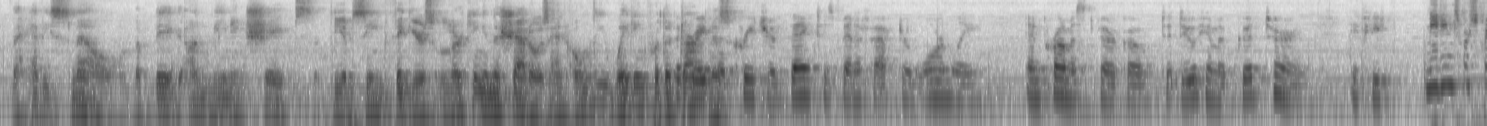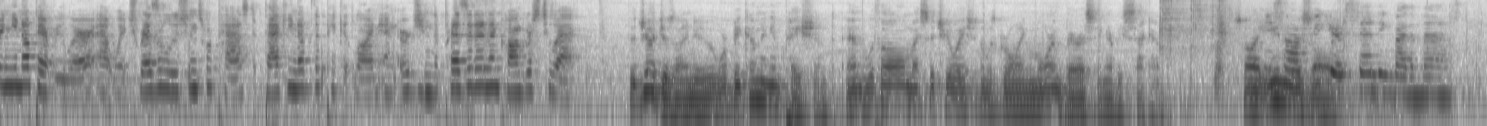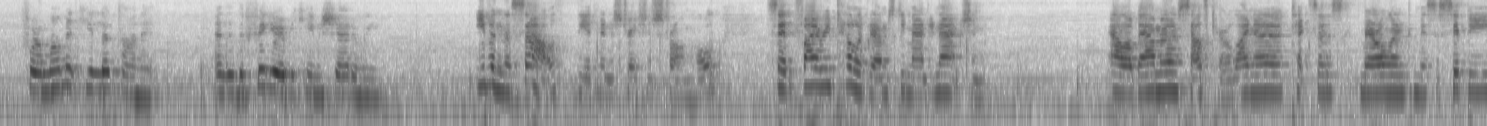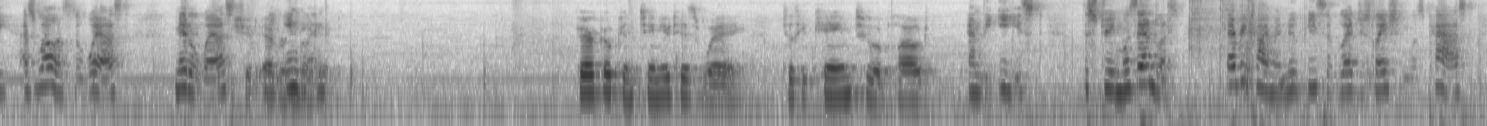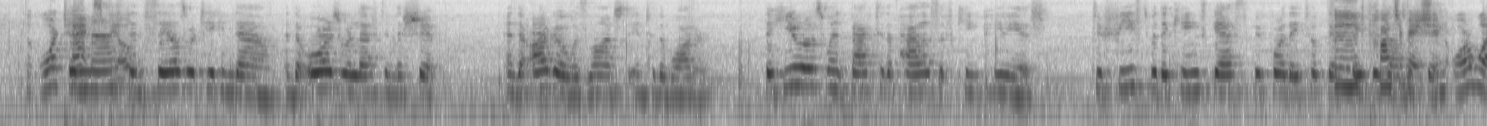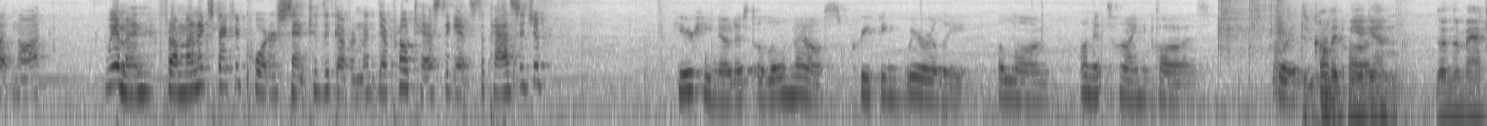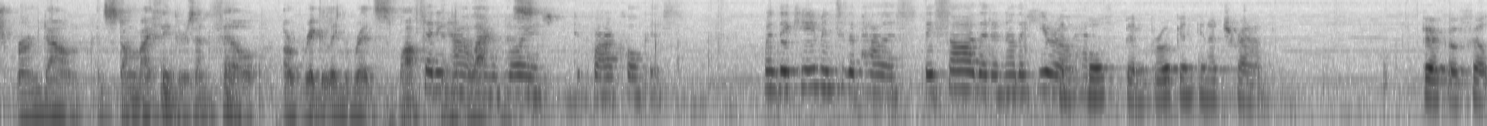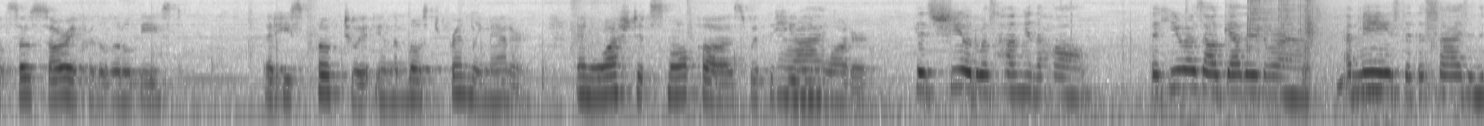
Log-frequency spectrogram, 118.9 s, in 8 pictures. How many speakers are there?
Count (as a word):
five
